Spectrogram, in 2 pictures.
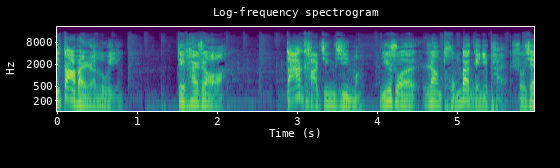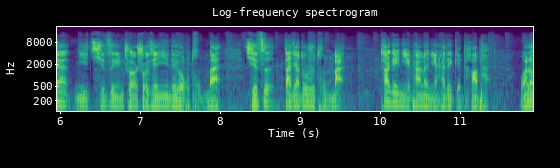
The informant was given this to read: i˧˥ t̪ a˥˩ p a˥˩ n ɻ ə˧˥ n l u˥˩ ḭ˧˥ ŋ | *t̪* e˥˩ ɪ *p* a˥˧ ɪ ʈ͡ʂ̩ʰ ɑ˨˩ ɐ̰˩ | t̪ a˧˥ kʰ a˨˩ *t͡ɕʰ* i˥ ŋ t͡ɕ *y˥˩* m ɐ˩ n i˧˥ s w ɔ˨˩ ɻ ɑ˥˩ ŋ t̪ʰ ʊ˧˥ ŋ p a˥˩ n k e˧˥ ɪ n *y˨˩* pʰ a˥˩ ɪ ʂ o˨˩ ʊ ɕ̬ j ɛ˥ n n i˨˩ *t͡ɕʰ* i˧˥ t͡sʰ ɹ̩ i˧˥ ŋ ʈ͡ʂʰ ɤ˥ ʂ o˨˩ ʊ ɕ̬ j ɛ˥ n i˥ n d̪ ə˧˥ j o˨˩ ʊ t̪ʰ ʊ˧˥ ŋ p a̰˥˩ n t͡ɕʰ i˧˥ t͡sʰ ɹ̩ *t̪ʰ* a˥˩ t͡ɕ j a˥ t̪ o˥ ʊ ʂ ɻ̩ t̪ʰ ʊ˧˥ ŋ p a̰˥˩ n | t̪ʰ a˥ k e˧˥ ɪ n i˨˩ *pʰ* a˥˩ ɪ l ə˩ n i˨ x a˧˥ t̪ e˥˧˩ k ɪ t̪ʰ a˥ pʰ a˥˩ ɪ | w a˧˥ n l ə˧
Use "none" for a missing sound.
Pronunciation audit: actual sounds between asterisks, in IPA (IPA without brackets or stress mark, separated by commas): t̪, pʰ, t͡ɕ, i˥˩, i˨˩, t͡ɕʰ, t̪, pʰ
